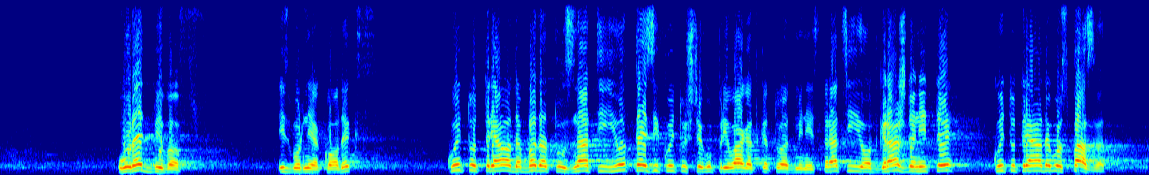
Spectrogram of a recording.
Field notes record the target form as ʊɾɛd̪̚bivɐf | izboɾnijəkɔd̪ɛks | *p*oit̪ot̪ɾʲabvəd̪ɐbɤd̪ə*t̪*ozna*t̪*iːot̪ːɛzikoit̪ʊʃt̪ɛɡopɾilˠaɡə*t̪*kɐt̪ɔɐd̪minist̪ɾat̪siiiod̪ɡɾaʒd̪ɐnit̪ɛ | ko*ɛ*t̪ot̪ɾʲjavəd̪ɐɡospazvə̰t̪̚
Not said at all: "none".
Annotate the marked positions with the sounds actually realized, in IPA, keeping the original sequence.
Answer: k, t̪, t̪, t̪, i

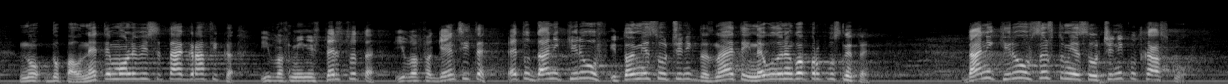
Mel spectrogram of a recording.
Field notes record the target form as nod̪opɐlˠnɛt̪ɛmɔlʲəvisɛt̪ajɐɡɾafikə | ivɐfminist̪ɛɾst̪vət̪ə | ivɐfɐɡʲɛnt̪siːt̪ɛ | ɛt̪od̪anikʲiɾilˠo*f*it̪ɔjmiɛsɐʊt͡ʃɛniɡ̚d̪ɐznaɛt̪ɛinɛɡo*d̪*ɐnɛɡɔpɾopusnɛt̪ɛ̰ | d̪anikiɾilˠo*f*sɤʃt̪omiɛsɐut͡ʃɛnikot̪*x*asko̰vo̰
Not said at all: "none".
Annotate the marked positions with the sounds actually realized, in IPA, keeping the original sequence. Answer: f, d̪, f, x

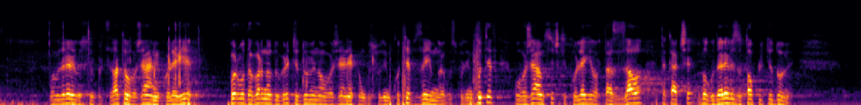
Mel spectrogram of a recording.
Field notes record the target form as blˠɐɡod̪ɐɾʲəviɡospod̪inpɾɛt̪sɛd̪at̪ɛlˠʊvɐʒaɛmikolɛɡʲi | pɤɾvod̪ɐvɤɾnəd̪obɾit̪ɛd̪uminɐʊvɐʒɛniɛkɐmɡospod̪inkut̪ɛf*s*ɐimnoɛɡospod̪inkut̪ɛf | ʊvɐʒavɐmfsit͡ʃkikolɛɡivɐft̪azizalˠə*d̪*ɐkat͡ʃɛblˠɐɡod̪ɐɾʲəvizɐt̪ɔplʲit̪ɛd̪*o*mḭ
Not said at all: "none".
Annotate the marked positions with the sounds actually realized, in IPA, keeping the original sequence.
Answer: z, t̪, u

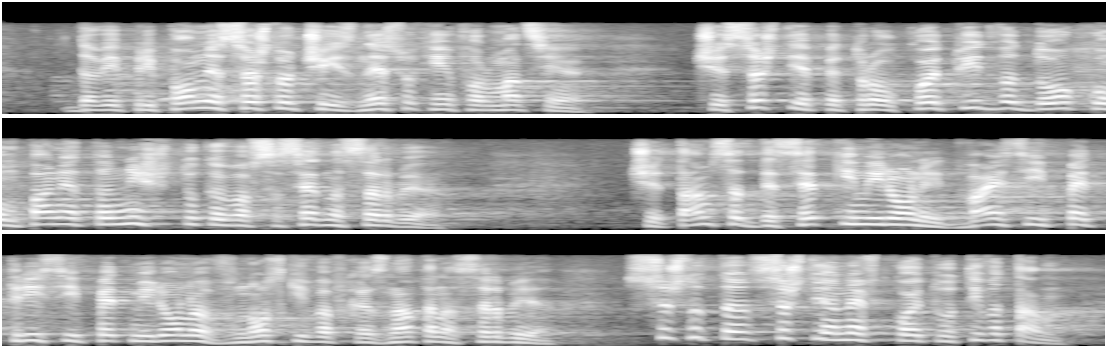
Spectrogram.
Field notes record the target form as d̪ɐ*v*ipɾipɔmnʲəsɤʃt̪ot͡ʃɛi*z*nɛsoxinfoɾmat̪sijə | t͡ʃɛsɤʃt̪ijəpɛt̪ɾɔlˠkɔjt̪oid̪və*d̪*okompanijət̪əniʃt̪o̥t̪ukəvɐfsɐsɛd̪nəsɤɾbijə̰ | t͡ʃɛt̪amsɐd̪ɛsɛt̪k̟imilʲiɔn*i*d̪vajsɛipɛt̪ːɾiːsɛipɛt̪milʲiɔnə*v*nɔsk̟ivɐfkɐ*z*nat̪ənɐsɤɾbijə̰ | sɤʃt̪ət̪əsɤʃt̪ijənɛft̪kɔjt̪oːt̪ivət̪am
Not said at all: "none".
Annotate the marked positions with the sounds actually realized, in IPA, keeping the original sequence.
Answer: v, z, d̪, i, v, z

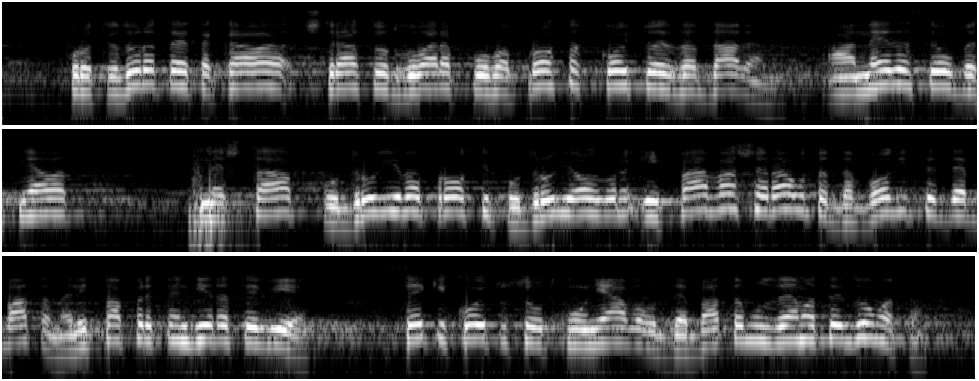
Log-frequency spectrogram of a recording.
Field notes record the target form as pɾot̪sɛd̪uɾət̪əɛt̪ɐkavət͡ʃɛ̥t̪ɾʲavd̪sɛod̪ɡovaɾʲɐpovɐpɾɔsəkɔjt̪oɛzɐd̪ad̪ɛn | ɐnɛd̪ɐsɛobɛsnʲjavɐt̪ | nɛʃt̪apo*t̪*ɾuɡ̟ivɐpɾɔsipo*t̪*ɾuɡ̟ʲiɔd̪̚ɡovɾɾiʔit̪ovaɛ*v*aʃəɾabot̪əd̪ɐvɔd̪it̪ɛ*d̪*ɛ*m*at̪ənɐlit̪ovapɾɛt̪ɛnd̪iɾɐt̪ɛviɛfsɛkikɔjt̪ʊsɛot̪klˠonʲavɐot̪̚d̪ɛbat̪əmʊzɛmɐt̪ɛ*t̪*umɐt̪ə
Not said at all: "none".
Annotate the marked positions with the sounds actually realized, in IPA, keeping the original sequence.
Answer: d̪, d̪, v, d̪, b, d̪

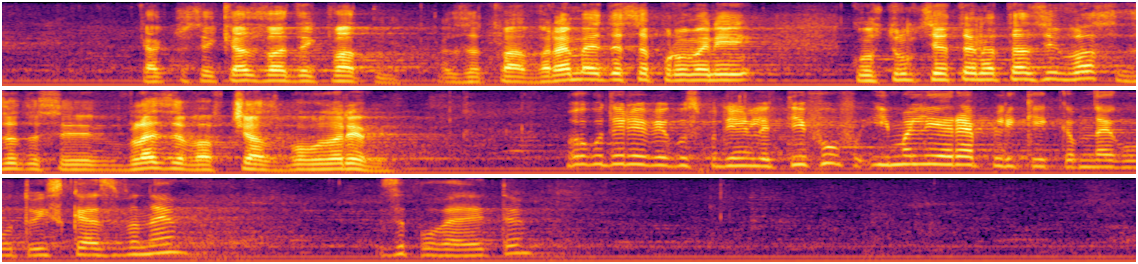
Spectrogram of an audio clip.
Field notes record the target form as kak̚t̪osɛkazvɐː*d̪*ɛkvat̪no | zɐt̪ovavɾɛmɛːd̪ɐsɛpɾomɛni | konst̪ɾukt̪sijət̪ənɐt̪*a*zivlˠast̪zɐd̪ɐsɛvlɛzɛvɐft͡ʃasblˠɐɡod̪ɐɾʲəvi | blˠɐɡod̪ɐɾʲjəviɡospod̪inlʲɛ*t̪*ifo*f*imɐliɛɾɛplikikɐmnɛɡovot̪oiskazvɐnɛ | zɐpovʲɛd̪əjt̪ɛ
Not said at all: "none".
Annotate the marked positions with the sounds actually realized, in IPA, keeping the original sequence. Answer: d̪, a, t̪, f

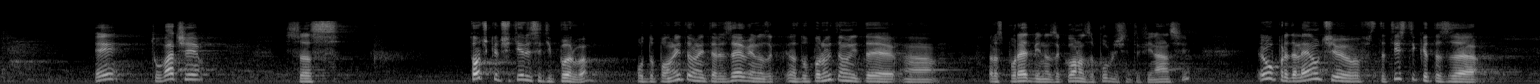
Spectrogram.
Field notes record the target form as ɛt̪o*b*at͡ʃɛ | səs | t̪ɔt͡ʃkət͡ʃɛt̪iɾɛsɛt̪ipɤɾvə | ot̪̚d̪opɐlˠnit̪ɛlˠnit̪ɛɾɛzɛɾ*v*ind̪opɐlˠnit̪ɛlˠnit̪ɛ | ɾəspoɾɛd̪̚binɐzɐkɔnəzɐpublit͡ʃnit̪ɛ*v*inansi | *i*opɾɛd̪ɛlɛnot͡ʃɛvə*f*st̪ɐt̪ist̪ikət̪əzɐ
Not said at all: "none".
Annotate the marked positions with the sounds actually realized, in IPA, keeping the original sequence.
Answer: v, v, f, ɛ, f

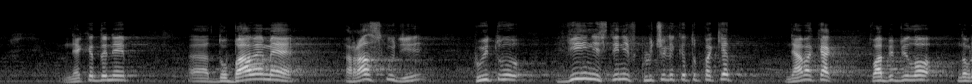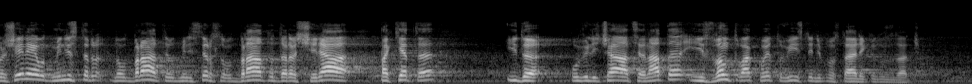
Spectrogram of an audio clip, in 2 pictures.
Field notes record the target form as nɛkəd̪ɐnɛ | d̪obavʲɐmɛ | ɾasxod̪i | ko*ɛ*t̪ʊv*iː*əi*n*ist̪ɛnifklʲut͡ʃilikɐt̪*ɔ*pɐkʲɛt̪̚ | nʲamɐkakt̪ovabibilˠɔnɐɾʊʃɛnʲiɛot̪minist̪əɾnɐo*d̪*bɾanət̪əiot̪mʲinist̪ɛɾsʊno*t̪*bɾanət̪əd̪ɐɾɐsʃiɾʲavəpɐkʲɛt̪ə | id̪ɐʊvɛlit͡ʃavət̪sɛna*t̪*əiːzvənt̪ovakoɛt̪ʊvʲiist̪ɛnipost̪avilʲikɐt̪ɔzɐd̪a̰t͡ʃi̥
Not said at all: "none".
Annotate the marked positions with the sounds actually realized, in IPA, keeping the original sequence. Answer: i, i, n, ɔ, d̪, d̪, t̪

